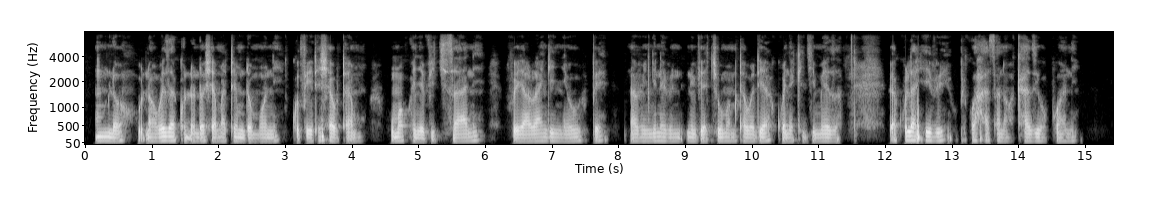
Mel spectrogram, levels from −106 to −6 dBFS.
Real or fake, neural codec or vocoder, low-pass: real; none; 7.2 kHz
